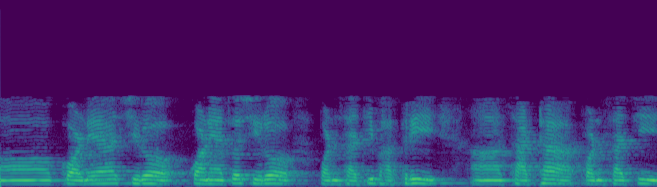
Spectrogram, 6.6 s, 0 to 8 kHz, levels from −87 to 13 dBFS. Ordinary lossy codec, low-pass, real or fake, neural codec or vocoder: AAC, 16 kbps; 7.2 kHz; real; none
